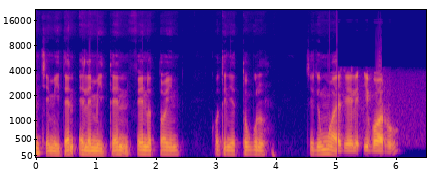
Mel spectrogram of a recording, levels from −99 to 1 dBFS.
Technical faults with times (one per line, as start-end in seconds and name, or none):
5.66-5.76 microphone overload
5.91 microphone volume stepped down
